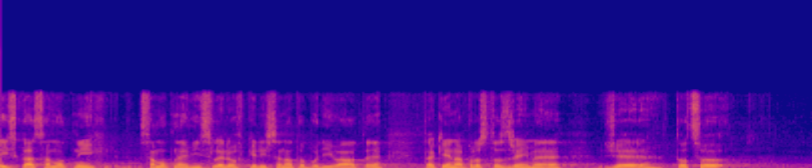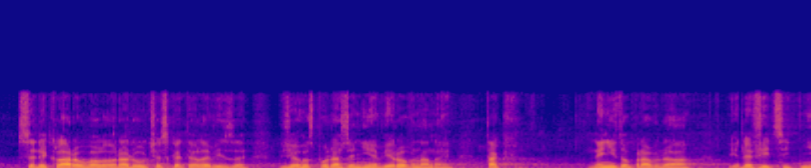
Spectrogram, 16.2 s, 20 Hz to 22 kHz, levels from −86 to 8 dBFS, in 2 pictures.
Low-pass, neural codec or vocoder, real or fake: 9.9 kHz; vocoder, 22.05 kHz, 80 mel bands, WaveNeXt; fake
